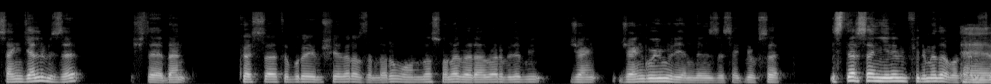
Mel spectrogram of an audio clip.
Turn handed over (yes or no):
yes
